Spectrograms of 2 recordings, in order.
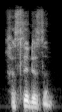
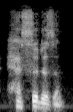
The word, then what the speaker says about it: Hasidism: is called Hasidic thinking, Hasidism, or for those that are not used to pronouncing the ch sound, Hasidism.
